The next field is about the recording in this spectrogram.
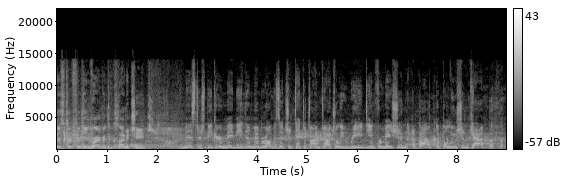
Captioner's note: some Applause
